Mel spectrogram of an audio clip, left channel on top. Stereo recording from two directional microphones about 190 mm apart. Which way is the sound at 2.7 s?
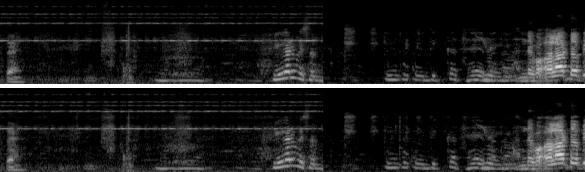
30° left (ahead or behind).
